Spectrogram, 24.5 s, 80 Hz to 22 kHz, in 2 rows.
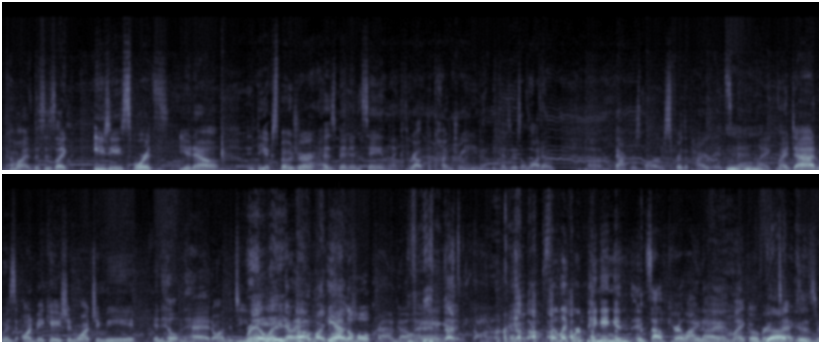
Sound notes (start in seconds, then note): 18.1 laughing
